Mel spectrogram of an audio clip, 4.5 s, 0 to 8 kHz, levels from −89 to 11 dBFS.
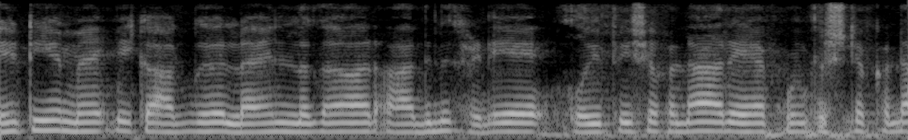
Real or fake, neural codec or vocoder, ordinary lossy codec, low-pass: fake; codec, 16 kHz, 2 kbps, FunCodec, trained on LibriTTS, 25 frames a second; none; 7.2 kHz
